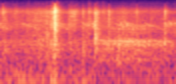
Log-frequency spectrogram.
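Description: Tumbler pigeons flap their wings in flight, giving a faint distant fluttering with a couple of brief sharper wingbeats against quiet outdoor background.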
